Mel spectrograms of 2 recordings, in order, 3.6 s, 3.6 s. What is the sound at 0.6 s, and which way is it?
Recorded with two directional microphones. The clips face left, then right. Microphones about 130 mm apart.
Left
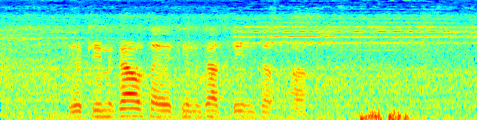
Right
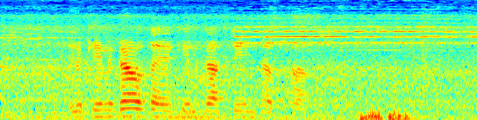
Speech, 40° left (ahead or behind).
